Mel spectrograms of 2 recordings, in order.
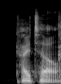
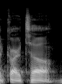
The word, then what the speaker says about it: Keitel: Harvey Keitel. – Keitel. You about to fuck me up. You said Harvey Keitel? – Keitel, yeah.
